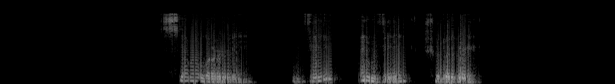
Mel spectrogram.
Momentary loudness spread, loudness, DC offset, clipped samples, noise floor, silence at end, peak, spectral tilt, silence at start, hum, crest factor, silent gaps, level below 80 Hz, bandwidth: 14 LU; -36 LUFS; under 0.1%; under 0.1%; -81 dBFS; 1.35 s; -18 dBFS; -5 dB/octave; 1.65 s; none; 22 dB; none; -58 dBFS; 11.5 kHz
